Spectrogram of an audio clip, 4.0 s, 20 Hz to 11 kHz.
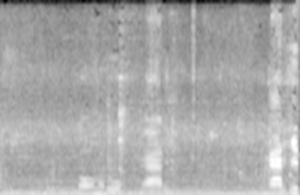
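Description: SANY SY205C hydraulic excavator's diesel engine running steadily at working speed as the machine digs.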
